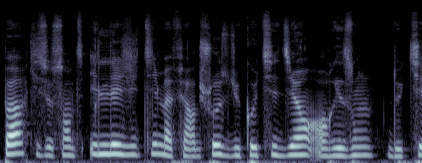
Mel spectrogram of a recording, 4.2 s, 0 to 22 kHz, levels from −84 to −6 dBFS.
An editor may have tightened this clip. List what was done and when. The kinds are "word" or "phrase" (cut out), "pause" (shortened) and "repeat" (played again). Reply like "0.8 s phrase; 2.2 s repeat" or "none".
2.0 s word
